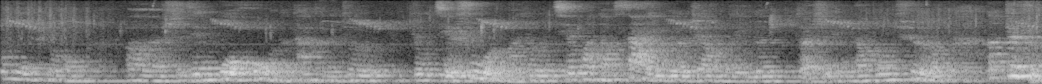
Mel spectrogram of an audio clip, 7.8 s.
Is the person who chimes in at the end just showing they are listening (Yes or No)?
Yes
